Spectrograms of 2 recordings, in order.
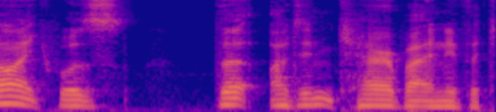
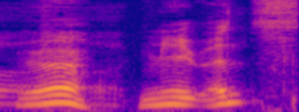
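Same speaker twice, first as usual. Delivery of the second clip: slow sneer; 2 semitones higher, 4 dB louder, much slower than usual. Pretend. Mock bigot sneer.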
